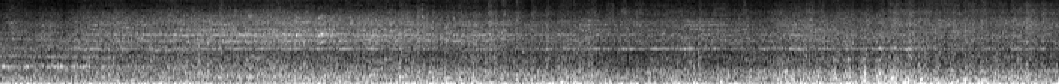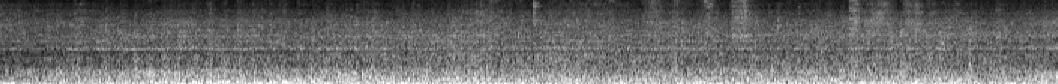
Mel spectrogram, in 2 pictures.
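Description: Loaded tank cars of a CN freight train rolling through a grade crossing. Steel wheels give a steady heavy rumble and clickety-clack over the rail joints.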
